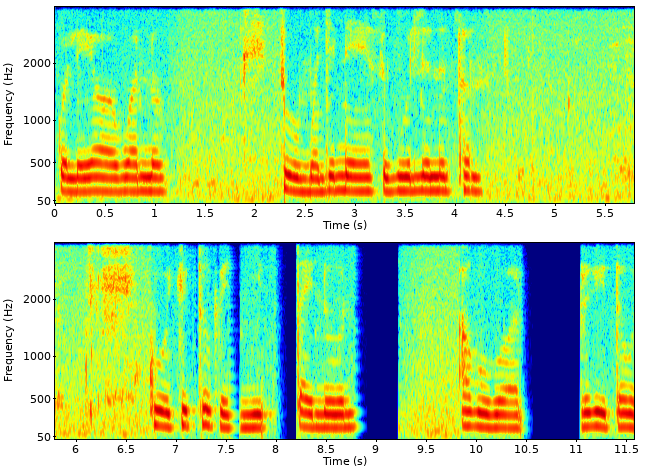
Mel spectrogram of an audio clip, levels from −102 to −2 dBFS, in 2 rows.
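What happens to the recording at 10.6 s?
Packets were likely held up and the jitter buffer ran dry, causing a call audio freeze from 10.44 to 11.06 s. A brief fading continuation collapses into about half a second of silence, and the audio resumes late at "chito kole" with nothing missing. Gain pumping is also present, likely from input gain set far too high with a fast limiter. The level swings by roughly 15 dB.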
